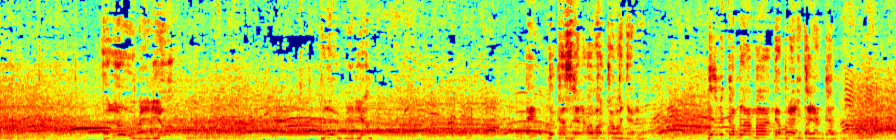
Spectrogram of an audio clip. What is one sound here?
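A man speaks loudly into a microphone over loudspeakers.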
